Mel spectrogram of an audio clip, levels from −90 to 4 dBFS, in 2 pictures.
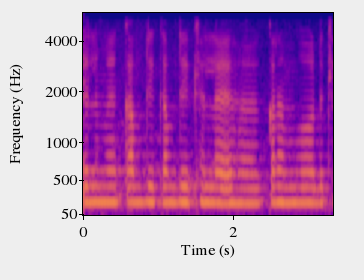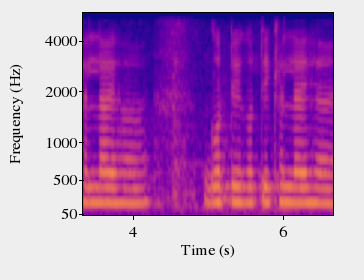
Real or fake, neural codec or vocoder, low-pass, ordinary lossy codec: real; none; 5.4 kHz; none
